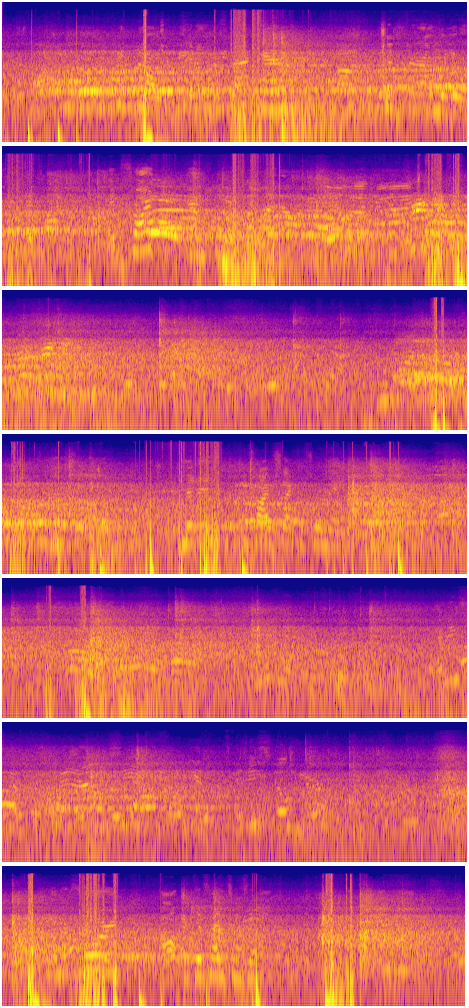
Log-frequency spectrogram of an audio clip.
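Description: Ice hockey play echoing in a rink: repeated sharp knocks and slams of the puck and sticks against the ice and boards, scattered through, with players and spectators shouting over them.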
